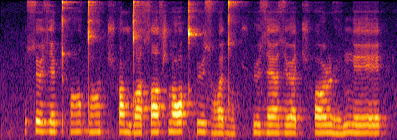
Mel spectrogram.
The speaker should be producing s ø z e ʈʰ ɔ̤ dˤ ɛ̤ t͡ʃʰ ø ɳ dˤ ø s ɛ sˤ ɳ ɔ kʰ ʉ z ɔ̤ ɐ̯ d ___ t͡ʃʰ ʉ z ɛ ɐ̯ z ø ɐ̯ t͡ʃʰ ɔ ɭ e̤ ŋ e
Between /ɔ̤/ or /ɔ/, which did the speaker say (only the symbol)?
ɔ̤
